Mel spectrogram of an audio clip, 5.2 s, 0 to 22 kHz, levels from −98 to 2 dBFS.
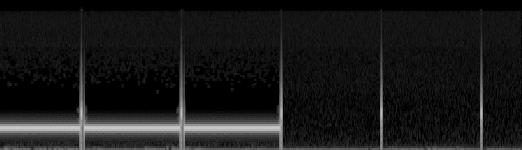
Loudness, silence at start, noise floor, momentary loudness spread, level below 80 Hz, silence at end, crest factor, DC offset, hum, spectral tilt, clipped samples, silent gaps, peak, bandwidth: -25 LUFS; 0 s; -70 dBFS; 13 LU; -64 dBFS; 2.4 s; 12 dB; under 0.1%; none; -6.5 dB/octave; under 0.1%; none; -14 dBFS; 3.5 kHz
